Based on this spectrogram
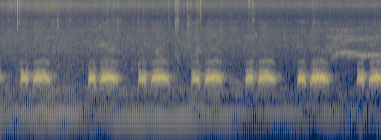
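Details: Repeated cooing of a spotted dove, each phrase a quick soft note followed by a fuller hoot, pausing briefly between phrases, with a low droning hum underneath.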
